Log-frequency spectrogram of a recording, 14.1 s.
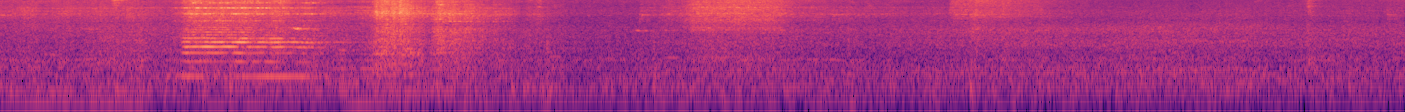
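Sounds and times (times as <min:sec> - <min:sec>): train wheels rumbling: 0:00.0 - 0:14.0
high hiss from wheels: 0:06.7 - 0:11.2.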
